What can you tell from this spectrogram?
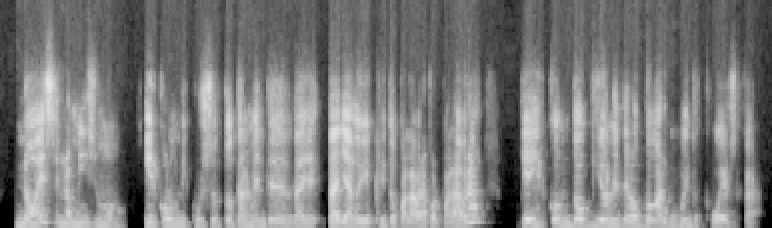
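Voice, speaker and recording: A woman's fairly high voice at a fairly quick pace, with ordinary pitch variation and big swings in loudness. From Spain, Málaga. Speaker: debate workshop instructor. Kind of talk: workshop lecture. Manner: fast.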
